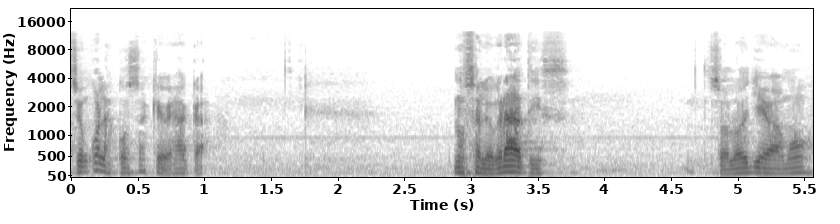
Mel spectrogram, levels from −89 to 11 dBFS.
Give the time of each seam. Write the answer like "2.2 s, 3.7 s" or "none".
none

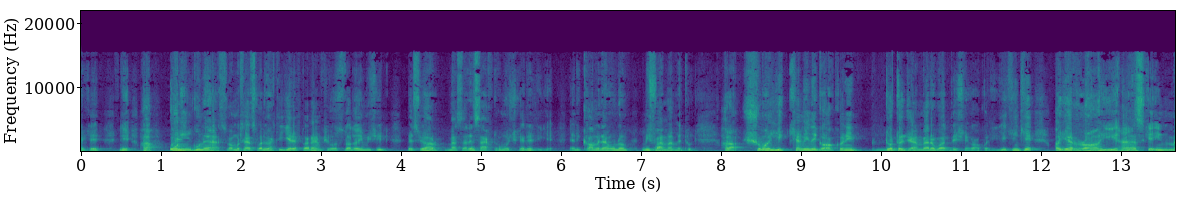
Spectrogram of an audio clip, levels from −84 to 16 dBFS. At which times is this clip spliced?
none

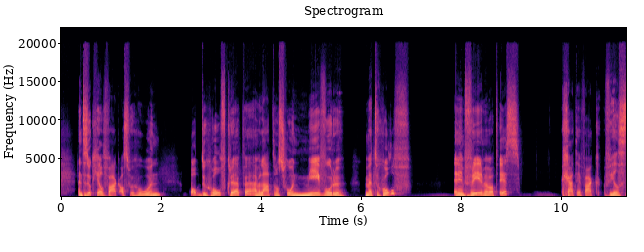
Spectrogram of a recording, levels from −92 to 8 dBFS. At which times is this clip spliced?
none

